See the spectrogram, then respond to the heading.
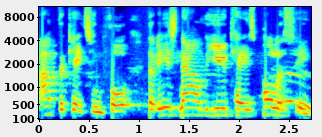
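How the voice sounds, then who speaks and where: The speaker is a man. He keeps a fairly quick pace, with ordinary pitch variation. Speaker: local councillor addressing a rally. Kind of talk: political rally speech. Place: street. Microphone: handheld.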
